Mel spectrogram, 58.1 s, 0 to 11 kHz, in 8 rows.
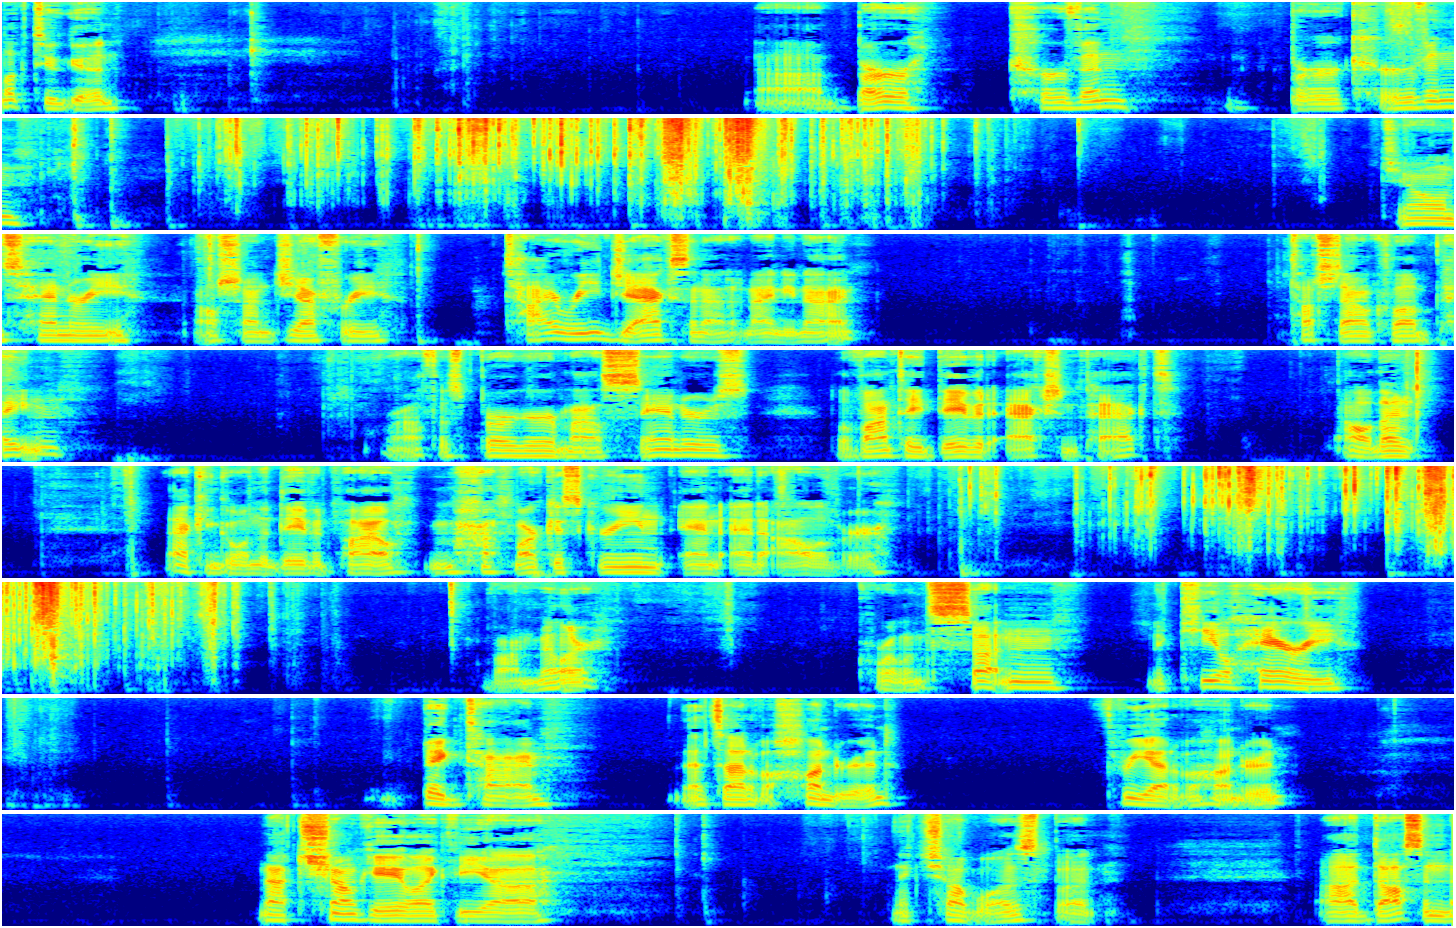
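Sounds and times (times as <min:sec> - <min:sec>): wrapper tearing and crinkling: 0:08.2 - 0:12.3, 0:33.8 - 0:37.8.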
